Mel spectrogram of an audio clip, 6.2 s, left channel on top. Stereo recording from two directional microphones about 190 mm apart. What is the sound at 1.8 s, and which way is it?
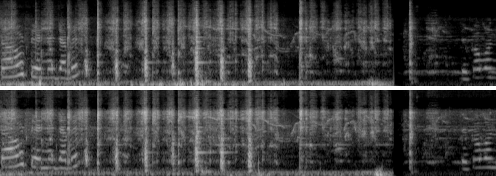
Rub, 30° left (ahead or behind).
